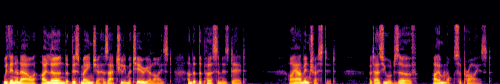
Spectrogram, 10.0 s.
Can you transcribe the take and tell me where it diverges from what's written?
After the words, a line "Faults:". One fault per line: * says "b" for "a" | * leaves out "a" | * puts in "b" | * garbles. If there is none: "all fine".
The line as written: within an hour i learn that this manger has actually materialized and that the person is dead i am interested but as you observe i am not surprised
within an hour i learn that this manger has actually materialized and that the person is dead i am interested but as you observe i am not surprised
Faults:
all fine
